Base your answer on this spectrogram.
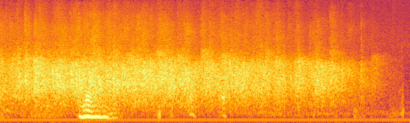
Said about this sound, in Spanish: Y démosle un aplauso para que se anime.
